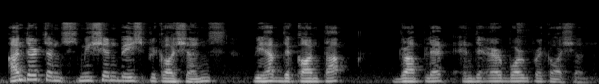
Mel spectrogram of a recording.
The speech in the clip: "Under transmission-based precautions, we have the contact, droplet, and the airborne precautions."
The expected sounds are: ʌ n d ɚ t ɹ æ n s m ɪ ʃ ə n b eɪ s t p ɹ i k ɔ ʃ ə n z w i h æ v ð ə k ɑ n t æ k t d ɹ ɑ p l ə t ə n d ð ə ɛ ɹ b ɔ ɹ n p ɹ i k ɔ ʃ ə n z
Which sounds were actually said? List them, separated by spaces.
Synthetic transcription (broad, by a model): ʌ n d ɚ t ɹ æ n s m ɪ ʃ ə n b eɪ s p ɹ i k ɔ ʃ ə n s w i h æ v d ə k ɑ n t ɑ k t d ɹ ɑ p l ə t ə n d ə ɛ ɹ b ɔ ɹ n p ɹ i k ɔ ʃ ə n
